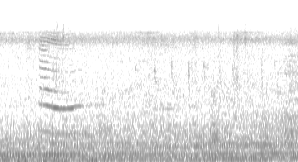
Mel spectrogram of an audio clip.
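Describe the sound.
A cat meows once outside, in front of a house in a village: a single short, high tonal call standing over a steady low hum, with no voices.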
